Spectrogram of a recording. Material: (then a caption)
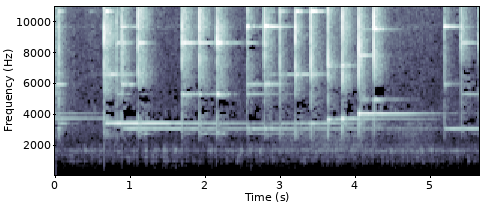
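Metal. Long nails tap the hollow metal tubes of a small handheld chime on a wooden frame. About fourteen quick, irregular taps each give a bright, high metallic ping that rings briefly over a faint background hiss.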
